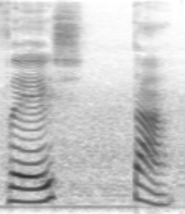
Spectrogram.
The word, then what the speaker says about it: festa: Festa. Churrascaria. Churrascaria. Em todas essas palavras, nós pronunciamos com mais força a penúltima sílaba, então elas são paroxítonas.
